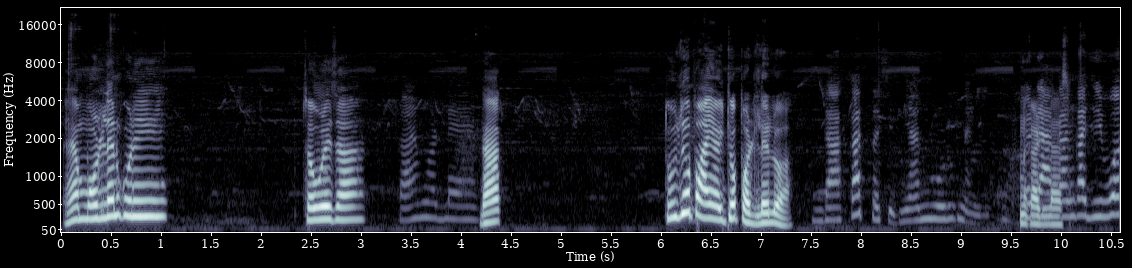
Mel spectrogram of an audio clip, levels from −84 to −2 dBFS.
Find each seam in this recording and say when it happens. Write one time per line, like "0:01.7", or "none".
0:09.6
